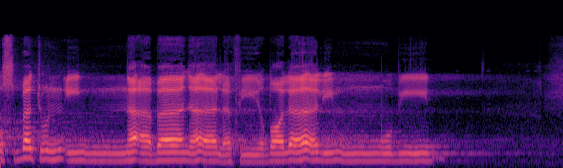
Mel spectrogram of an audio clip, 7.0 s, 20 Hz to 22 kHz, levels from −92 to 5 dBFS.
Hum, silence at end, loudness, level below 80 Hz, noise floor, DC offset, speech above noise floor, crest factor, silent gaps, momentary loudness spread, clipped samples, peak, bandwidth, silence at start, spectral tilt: none; 0 s; -28 LUFS; -76 dBFS; -62 dBFS; under 0.1%; 33 dB; 20 dB; none; 15 LU; under 0.1%; -10 dBFS; 10.5 kHz; 0 s; -4 dB/octave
